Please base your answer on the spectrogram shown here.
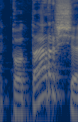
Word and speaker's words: татарча: А можно про ударение тотарща или тотарща? Тотарща. Опять, вот что такое? Мы учим татарский ударение на последний слог всегда.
